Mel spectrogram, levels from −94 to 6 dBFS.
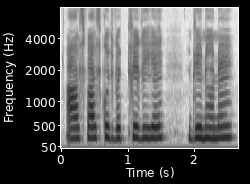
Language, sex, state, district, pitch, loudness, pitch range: Hindi, female, Rajasthan, Jaipur, 230 Hz, -14 LUFS, 230-245 Hz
